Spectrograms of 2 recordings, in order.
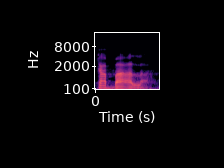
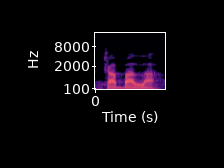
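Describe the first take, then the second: First: The stress is on the middle syllable. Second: The stress is on the last syllable. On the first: This is the common Portuguese form. "Dando a, a força da sílaba tônica no ba" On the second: This follows the Hebrew form. "que a sílaba forte é a última, ela é oxítona"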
